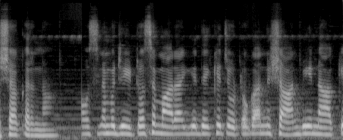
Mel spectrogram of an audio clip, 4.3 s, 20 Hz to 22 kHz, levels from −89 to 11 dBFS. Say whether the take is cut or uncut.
cut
